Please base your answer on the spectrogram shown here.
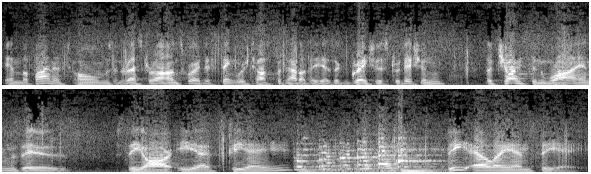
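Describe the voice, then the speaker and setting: A man's voice: medium pitch, very animated. A man reading sponsor announcements in a grand, emphatic 1940s radio style. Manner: grand, drawn-out emphatic delivery. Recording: muffled old radio recording, music behind.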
